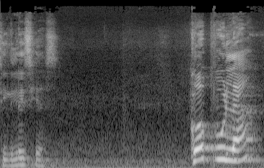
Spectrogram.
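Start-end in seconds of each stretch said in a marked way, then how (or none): 1.9-2.6 loud, slow dictation in chunks. Real, not acted. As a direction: dictate slowly and clearly, projecting to the class. Teacher dictating exam question to students.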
